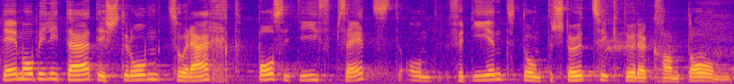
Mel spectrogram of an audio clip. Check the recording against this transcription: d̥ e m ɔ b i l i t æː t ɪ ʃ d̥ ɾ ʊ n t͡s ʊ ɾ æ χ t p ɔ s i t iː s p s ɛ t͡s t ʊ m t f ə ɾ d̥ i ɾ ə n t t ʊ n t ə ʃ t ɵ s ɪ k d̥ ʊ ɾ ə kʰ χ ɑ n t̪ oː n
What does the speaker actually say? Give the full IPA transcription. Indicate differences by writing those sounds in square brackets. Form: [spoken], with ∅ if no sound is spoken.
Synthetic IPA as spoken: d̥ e m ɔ b i l i t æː t ɪ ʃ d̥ ɾ ʊ [m] t͡s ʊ ɾ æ χ t p ɔ s i t iː [f] p s ɛ t͡s t ʊ [n] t f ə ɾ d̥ i [∅] ə n t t ʊ n t ə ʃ t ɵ [t͡s] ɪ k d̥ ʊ ɾ ə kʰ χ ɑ n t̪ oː n

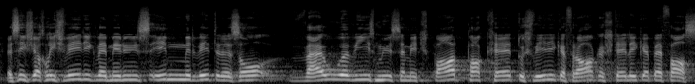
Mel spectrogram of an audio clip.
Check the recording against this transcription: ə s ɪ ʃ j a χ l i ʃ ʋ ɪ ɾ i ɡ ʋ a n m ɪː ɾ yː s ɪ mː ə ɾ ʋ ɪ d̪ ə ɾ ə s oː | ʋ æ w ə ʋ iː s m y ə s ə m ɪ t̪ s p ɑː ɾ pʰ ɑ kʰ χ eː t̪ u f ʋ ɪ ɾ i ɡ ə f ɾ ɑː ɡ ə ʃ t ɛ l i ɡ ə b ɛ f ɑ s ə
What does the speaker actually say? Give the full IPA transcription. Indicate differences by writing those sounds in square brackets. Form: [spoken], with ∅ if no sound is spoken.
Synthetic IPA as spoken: ə s ɪ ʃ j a χ l i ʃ ʋ ɪ ɾ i ɡ ʋ [ɛ] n m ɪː ɾ yː s ɪ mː ə ɾ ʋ ɪ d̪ ə ɾ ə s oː | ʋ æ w ə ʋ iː s m y ə s ə m ɪ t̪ [ʃ] p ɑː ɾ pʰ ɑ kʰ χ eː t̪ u [ʃ] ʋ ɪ ɾ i ɡ ə f ɾ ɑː ɡ ə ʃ t ɛ l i ɡ ə b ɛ f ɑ s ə

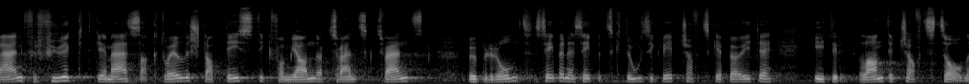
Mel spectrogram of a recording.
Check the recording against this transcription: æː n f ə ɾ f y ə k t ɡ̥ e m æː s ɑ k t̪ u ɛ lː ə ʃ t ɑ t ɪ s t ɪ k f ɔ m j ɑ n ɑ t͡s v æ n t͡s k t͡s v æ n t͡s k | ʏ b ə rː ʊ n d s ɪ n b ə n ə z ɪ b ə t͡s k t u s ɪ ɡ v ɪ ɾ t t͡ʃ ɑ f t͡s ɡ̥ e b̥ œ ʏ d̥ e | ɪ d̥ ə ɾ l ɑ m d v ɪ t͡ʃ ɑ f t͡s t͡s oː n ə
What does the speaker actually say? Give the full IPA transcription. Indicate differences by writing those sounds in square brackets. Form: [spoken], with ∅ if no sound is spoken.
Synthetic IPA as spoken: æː n f ə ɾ f y ə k t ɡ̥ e m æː s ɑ k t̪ u ɛ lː ə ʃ t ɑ t ɪ s t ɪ k f ɔ m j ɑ n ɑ t͡s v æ n t͡s k t͡s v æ n t͡s k | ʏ b ə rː ʊ n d s ɪ [∅] b ə n ə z ɪ b ə t͡s k t [uː] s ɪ ɡ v ɪ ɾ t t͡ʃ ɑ f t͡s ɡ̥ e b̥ œ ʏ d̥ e | ɪ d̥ ə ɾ l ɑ [n] d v ɪ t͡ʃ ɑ f t͡s t͡s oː n ə

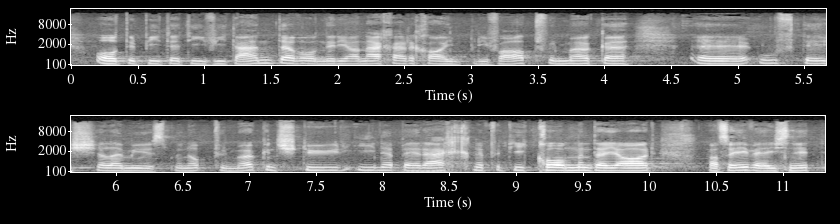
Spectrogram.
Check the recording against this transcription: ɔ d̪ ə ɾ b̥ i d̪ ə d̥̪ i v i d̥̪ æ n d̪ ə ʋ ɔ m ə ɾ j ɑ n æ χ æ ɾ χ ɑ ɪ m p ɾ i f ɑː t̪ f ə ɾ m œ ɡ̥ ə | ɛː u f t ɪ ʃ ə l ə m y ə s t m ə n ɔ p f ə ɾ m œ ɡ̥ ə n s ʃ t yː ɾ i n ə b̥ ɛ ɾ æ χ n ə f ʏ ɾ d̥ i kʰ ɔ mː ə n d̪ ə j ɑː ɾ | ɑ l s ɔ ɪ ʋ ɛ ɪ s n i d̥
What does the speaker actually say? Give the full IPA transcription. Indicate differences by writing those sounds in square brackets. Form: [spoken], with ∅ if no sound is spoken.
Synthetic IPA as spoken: ɔ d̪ ə ɾ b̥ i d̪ ə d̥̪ i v i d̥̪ æ n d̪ ə ʋ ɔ [n] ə ɾ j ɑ n æ χ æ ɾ χ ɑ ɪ m p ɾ i f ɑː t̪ f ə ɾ m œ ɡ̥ ə | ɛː u f t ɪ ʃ ə l ə m y ə s t m ə n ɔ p f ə ɾ m œ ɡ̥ ə n s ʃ t yː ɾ i n ə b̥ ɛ ɾ æ χ n ə f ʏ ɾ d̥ i kʰ ɔ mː ə n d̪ ə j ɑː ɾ | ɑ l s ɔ ɪ ʋ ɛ ɪ s n [ɪ] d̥

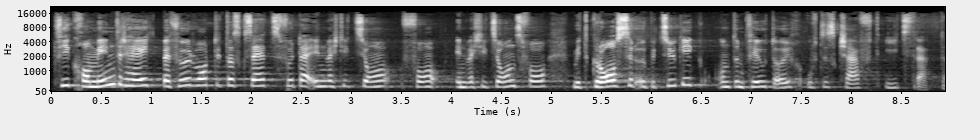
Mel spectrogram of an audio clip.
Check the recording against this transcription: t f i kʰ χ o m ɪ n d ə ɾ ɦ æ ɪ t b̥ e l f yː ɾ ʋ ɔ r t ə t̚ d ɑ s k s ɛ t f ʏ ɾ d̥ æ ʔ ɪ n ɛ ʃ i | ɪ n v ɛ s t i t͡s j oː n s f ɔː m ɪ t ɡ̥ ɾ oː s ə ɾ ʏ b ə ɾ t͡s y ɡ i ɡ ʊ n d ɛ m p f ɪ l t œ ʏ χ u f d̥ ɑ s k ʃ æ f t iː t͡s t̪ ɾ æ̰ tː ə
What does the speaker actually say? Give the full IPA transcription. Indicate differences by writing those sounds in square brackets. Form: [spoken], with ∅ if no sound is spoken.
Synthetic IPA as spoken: t f i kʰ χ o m ɪ n d ə ɾ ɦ [ɛ] ɪ t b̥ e [∅] f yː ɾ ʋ ɔ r t ə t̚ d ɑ s k s ɛ [t͡s] f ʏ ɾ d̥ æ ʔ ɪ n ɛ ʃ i | ɪ n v ɛ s t i t͡s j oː n s f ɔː m ɪ t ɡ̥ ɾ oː s ə ɾ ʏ b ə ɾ t͡s y ɡ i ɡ ʊ n d ɛ m p f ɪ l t œ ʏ χ u f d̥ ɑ s k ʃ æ f t iː t͡s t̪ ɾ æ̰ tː ə

